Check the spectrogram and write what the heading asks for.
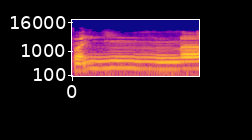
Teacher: غنہ کریں گے اور چھوٹی مد کی وجہ سے 3 الف تک ہم کھینچیں گے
